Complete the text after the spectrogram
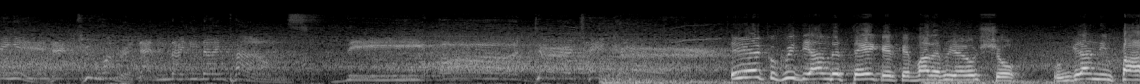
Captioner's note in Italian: Applauso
